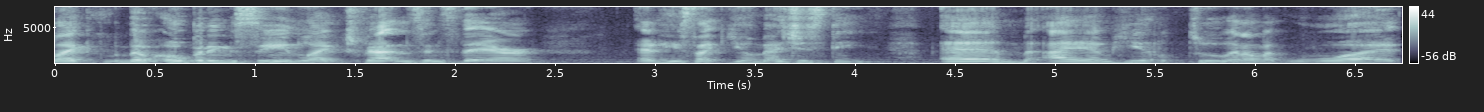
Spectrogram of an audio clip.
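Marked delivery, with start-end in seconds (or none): 3.4-5.9 slow, put-on French accent. Recalling a film's opening scene, doing Pattinson's French accent. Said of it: "French accent".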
